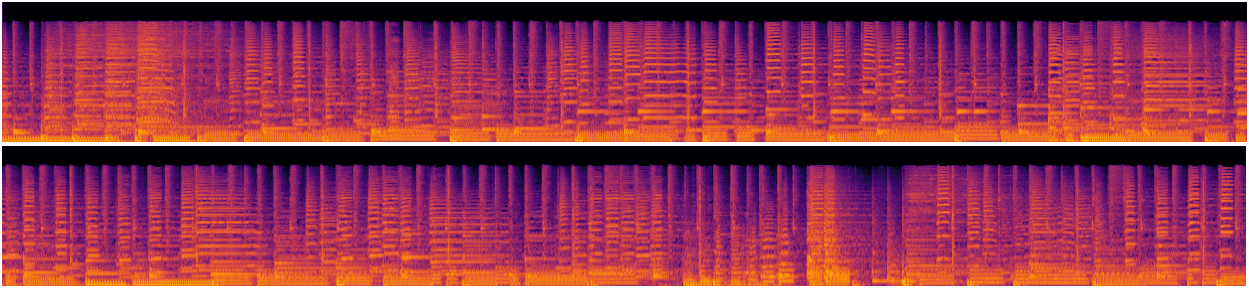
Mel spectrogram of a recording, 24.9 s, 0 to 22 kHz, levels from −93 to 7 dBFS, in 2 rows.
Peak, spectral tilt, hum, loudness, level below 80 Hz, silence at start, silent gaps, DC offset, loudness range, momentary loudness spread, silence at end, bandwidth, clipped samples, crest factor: 0 dBFS; -4.5 dB/octave; none; -18 LUFS; -26 dBFS; 0 s; none; under 0.1%; 2 LU; 6 LU; 0 s; 13 kHz; under 0.1%; 16 dB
